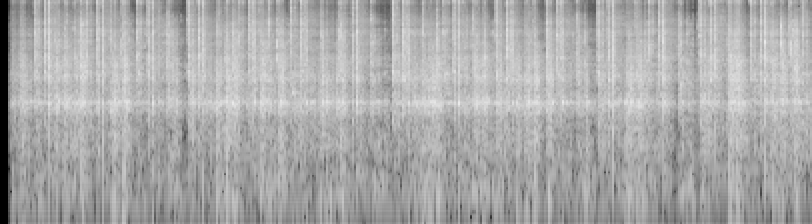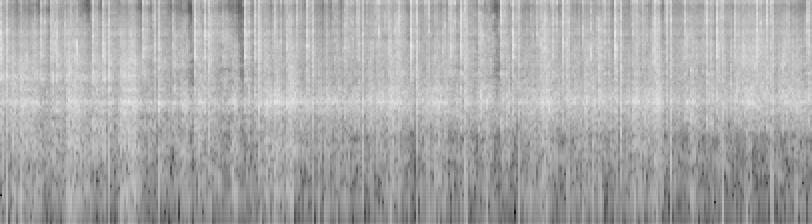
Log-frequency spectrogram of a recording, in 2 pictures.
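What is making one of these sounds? Nuts clatter and crack in a metal shelling machine.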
